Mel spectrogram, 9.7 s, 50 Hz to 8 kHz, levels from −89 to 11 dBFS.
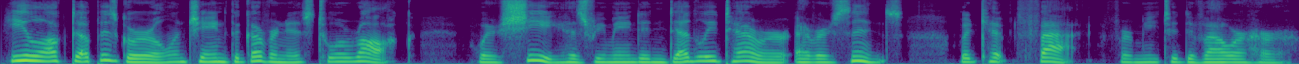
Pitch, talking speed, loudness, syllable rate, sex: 165 Hz, 180 wpm, -18 LUFS, 4.8 syllables/s, female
